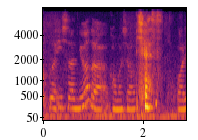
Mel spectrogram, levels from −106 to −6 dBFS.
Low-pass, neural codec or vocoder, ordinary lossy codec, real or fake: 7.2 kHz; none; none; real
